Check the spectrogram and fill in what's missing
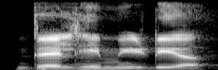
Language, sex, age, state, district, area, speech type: Urdu, male, 18-30, Delhi, South Delhi, urban, spontaneous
